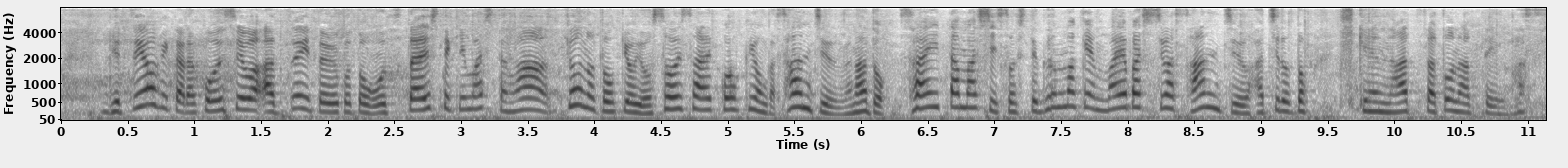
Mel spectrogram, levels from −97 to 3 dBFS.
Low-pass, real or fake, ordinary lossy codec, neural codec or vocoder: none; fake; none; codec, 16 kHz, 8 kbps, FunCodec, trained on LibriTTS, 25 frames a second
